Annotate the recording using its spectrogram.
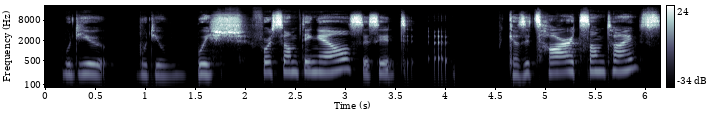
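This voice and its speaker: Fairly slow and fairly high-pitched, a woman speaks. Her intonation is fairly even. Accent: non-native. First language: not English. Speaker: podcast host. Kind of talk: casual chat.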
